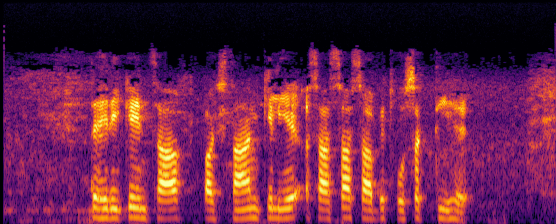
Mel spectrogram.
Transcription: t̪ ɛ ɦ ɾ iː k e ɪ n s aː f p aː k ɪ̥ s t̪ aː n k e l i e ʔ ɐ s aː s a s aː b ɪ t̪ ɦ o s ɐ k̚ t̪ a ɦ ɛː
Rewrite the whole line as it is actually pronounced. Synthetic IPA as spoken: t̪ ɛ ɦ ɾ iː k e ɪ n s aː f p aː k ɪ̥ s t̪ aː n k e l i e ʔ ɐ s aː s a s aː b ɪ t̪ ɦ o s ɐ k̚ t̪ i ɦ ɛː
